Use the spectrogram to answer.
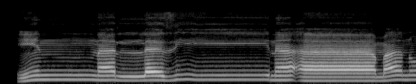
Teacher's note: খাড়া জাবার আলিফ মাদ্দার সমান, তাই খাড়া জাবার কে এক আলিফ টান দিয়ে পড়বো। · ওয়াও সাকিন ডান দিকে পেশ ও মাদ্দা, ও মাদ্দাকে একালি পরিমাণ টান দিয়ে পড়বো।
